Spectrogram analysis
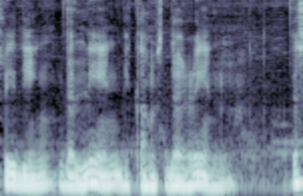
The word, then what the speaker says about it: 林: that the onoi here Rin is very much related to its origin it related to its Chinese origin linnn so if it is pronounced as Linn in China when adopted in Japan it's Rin and by the way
